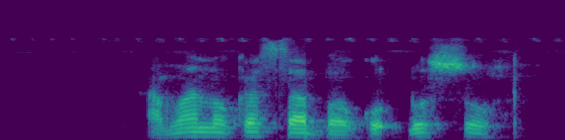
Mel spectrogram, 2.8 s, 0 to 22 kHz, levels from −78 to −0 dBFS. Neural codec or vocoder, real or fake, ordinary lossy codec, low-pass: none; real; Opus, 16 kbps; 7.2 kHz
